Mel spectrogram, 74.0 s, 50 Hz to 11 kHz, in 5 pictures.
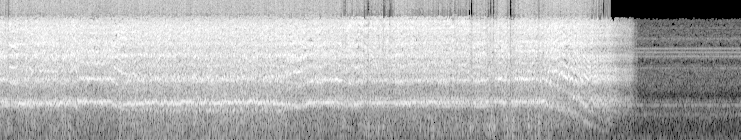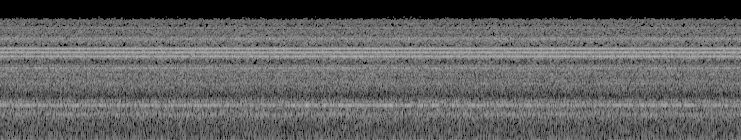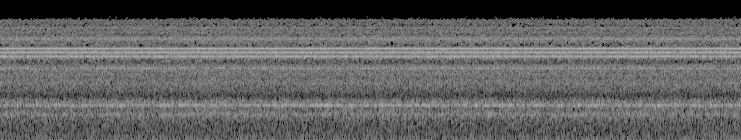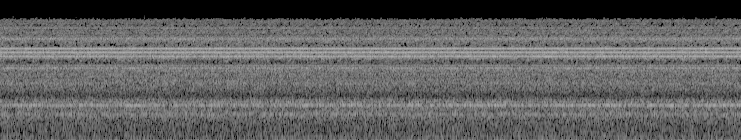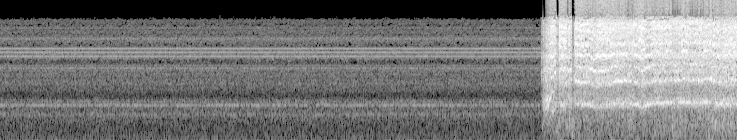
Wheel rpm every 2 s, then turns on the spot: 220, 210, 190, 220, 230, 150, 0, 0, 0, 0, 0, 0, 0, 0, 0, 0, 0, 0, 0, 0, 0, 0, 0, 0, 0, 0, 0, 0, 0, 0, 0, 0, 0, 0, 0, 150, 220.
none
